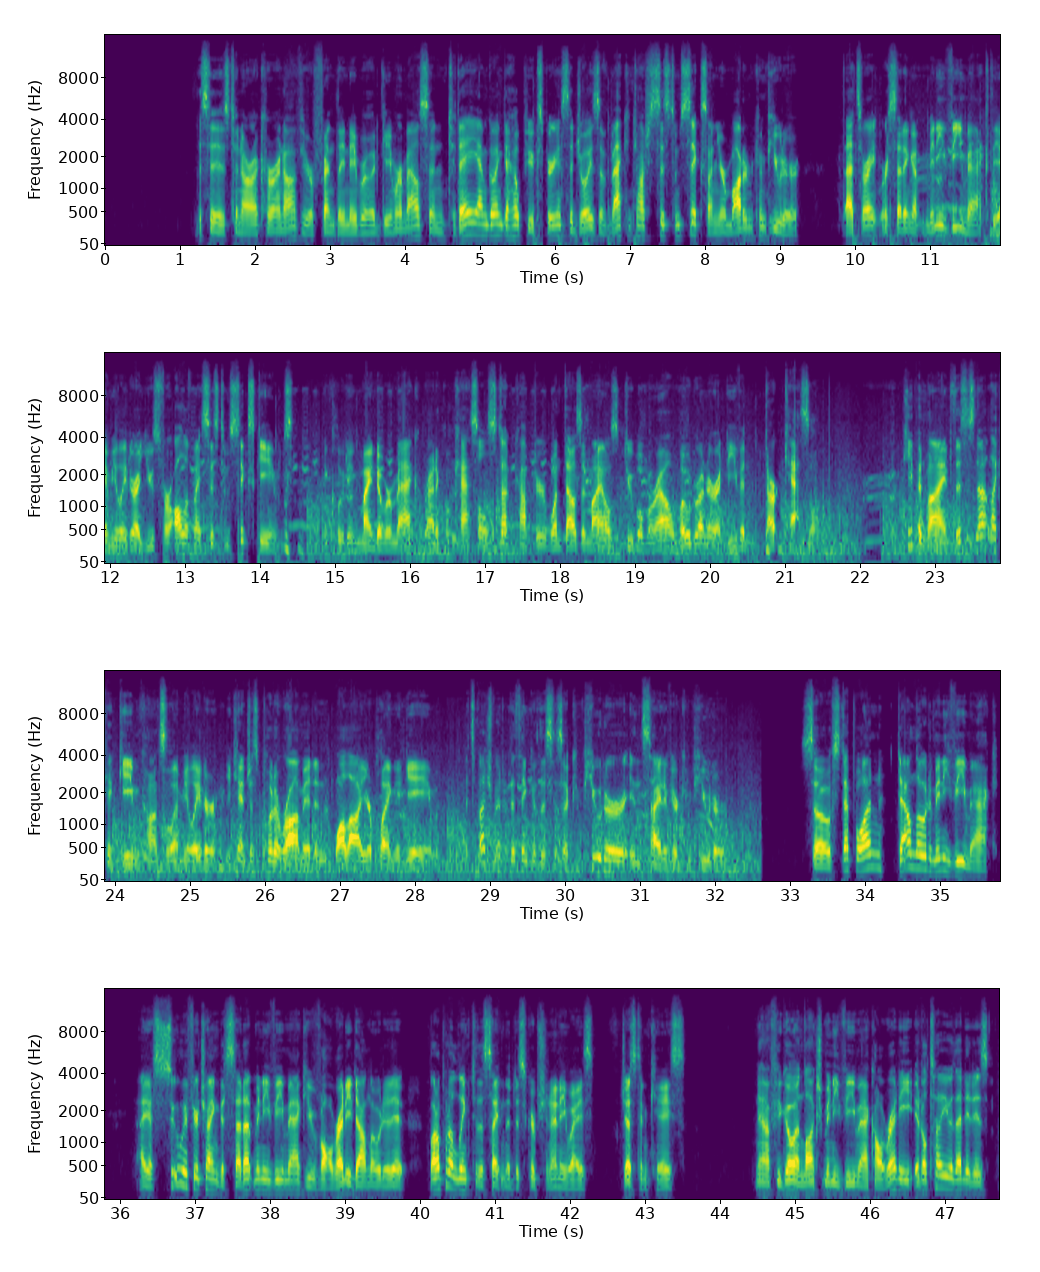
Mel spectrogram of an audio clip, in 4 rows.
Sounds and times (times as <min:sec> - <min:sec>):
Speech: 0:01.3 - 0:09.2, 0:09.9 - 0:21.4, 0:22.6 - 0:32.1, 0:33.2 - 0:43.5, 0:44.5 - 0:47.7.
